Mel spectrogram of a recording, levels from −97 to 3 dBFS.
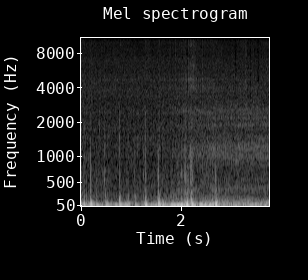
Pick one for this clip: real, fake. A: fake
